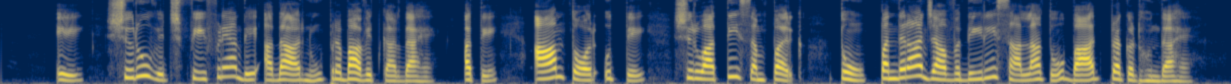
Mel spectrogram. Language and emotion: Punjabi, neutral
